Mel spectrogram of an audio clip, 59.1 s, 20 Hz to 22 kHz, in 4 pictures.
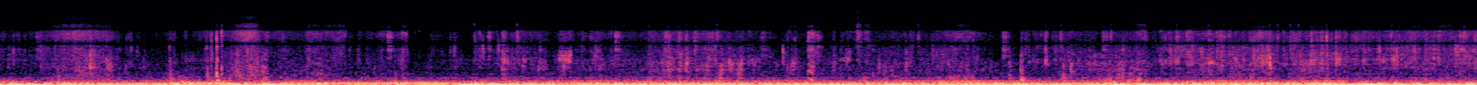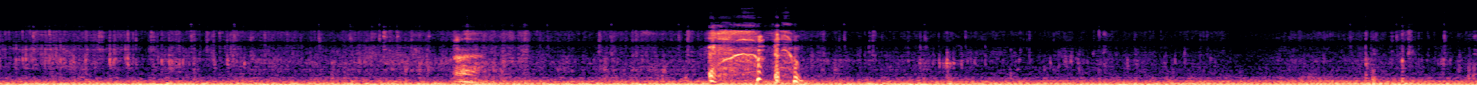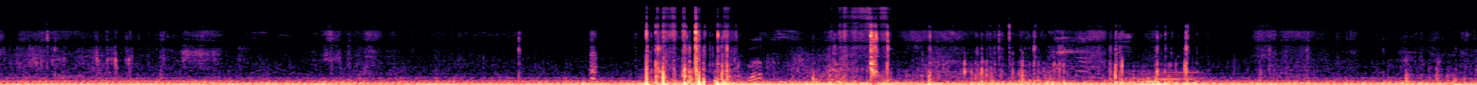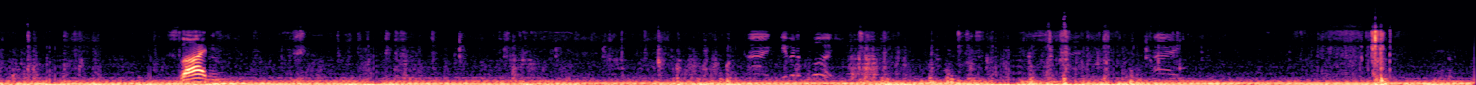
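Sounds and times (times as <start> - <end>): vehicle engine running: 0.0 - 59.0.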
